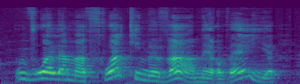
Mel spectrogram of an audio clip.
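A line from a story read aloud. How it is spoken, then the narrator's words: Joyful surprised exclamation. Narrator (French): s'écria-t-elle avec une joyeuse surprise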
